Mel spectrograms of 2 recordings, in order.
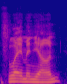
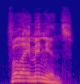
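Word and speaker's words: filet mignon: But he doesn't pronounce it filet minion. He pronounces it filet minions.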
